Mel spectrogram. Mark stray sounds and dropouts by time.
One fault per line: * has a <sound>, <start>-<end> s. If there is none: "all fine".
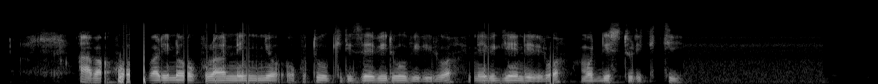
all fine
